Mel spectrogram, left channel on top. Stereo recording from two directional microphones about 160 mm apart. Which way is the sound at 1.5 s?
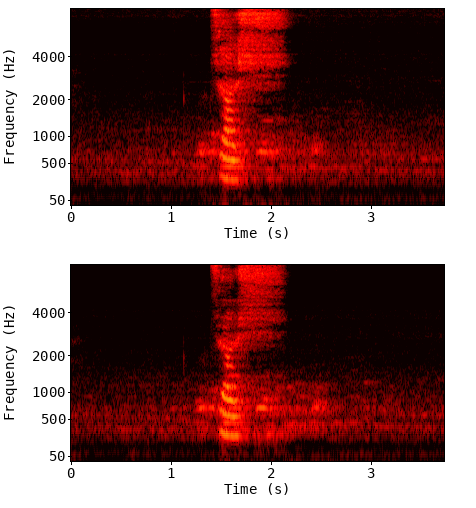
25° right (ahead or behind).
